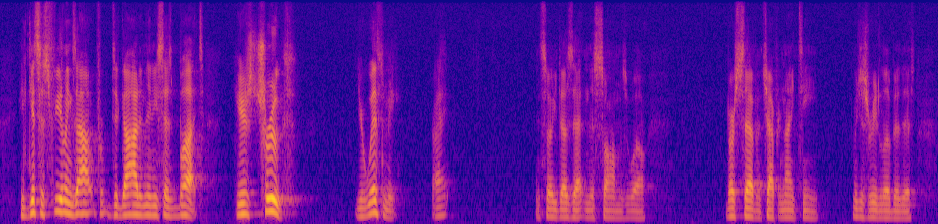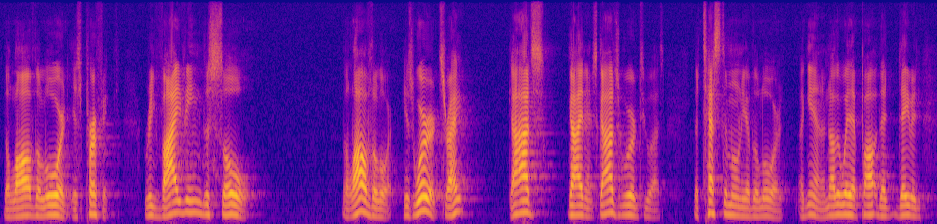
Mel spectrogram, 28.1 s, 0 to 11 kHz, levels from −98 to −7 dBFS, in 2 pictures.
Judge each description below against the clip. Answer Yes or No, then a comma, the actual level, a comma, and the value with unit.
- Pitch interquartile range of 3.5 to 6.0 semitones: Yes, average, 5.3 semitones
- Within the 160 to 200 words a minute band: Yes, average, 165 wpm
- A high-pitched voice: No, low, 135 Hz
